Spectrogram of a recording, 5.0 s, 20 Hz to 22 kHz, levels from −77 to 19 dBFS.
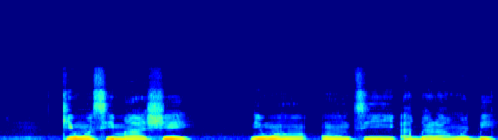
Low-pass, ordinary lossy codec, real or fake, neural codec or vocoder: none; none; real; none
